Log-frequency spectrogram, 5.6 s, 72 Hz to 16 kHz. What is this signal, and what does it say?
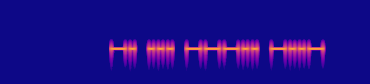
Morse code, heard as a keyed tone, about 17 wpm, 700 Hz. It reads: NS8X
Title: USA Call Signs - 4 Characters - Repeated 2x - 17wpm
